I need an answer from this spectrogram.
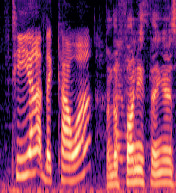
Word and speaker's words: Kaua: And is that how it's pronounced? Kaua? Mhm. Yeah, Kaua. Kaua.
